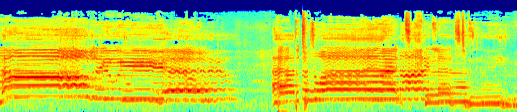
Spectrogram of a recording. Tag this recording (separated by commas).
Female singing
